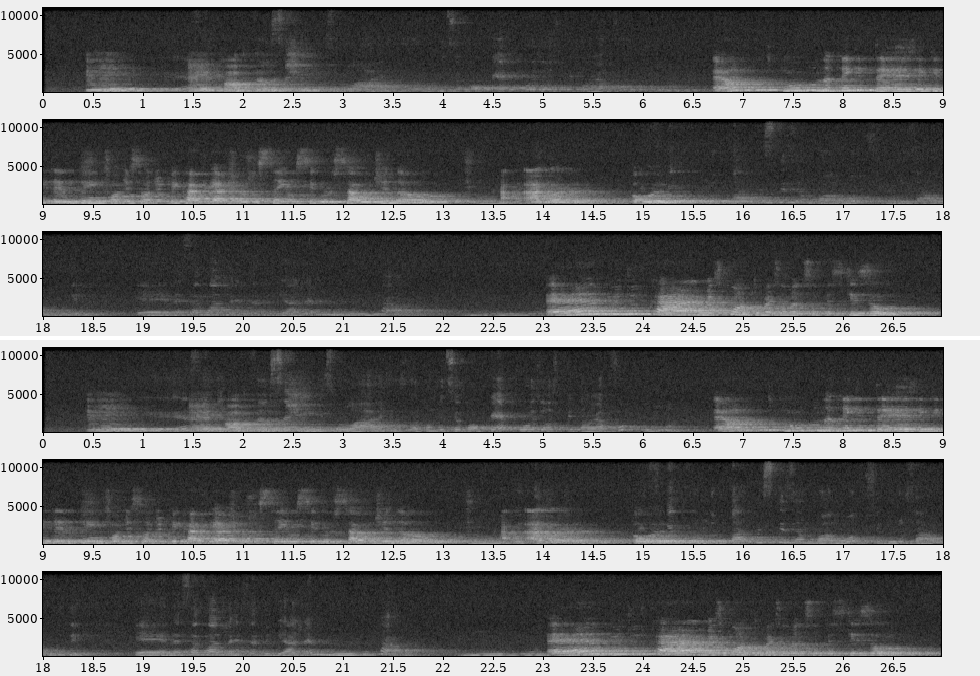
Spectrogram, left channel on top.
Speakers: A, on the left; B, on the right.
A: É,
B: Porque
A: é
B: se
A: importante.
B: a gente for sem isso lá, isso- aconteceu qualquer coisa, o hospital é a fortuna.
A: É uma fortuna, tem que ter, tem que ter. Não tem condição de ficar viajando sem o seguro-saúde, não.
B: Não, eu
A: Agora,
B: estava até pesquisando,
A: oi.
B: eu estava pesquisando o valor do seguro-saúde, é, nessas agências de viagem é muito cara. Mu- Muito,
A: É
B: muito, muito.
A: muito cara, mas quanto mais ou menos você pesquisou?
